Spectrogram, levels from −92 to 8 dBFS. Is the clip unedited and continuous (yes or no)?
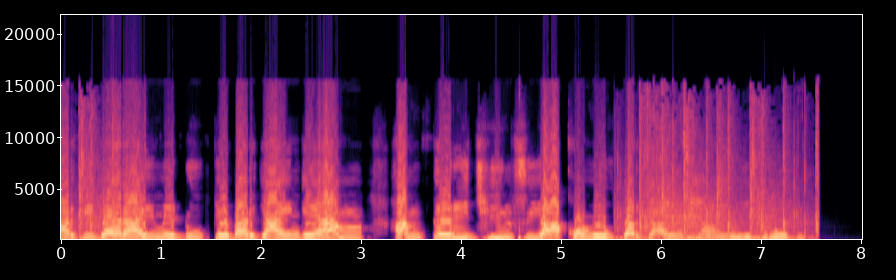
no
